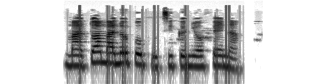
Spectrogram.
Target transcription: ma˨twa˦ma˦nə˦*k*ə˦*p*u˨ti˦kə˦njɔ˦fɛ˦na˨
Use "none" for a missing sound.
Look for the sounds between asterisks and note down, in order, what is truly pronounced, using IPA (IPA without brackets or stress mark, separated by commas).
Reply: p, p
